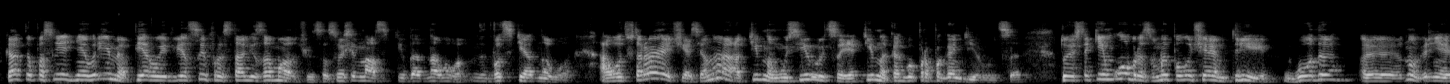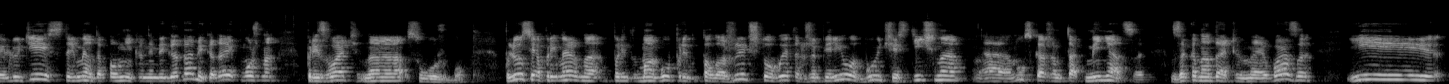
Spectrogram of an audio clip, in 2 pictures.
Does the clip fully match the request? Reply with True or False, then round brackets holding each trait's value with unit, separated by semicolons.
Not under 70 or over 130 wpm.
False (145 wpm)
